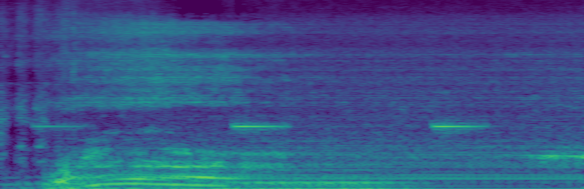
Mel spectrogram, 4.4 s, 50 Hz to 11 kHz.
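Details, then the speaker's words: 2013 Dodge Dart after replacing the driver-side transmission mount: engine cranks, starts and idles evenly with no clunk, only a chime beeping; sounds much better, other mount still needs replacing. "definitely sounds a lot better so far even just sitting here idling"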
